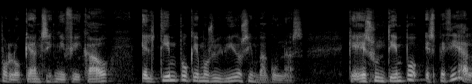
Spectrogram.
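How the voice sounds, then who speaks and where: A man with vocal fry and a fairly high pitch talks at a very fast pace with ordinary pitch variation. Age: 60s. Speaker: public health expert. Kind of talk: conference lecture. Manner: hesitant, many fillers.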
